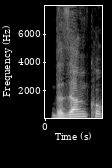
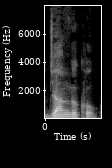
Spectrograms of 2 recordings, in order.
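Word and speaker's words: Dzongkha: बोली जाती है बताओ दजांग खो बोलते हैं उसको जांगो द जांग खो दजांग जांग को स्पेलिंग में लिखा जाता है डी लेकिन ऐसे हिंदी में नहीं लिखा जाता है।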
